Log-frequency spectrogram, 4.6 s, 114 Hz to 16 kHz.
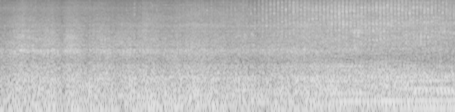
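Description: A 2017 Honda Rebel 500 motorcycle cruising at 63 mph in top gear, a loud steady engine drone mixed with heavy wind rush, continuous throughout.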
